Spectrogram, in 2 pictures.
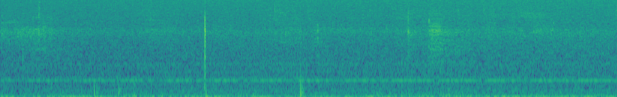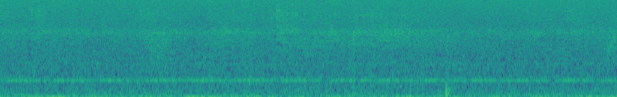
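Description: Steady room hum and low rumble with one constant mid-pitched tone running through it, and a few faint clicks.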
